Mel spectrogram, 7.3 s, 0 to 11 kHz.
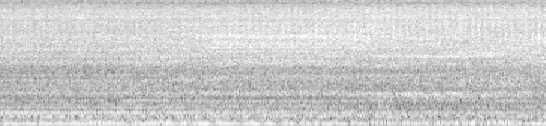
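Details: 2021 Maruti Brezza petrol, 50,000 km, first start after engine overhaul for suspected bent connecting rod, coolant refilled, not revved: even, quiet idle with a smooth low hum and no knocking or ticking; healthy engine.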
